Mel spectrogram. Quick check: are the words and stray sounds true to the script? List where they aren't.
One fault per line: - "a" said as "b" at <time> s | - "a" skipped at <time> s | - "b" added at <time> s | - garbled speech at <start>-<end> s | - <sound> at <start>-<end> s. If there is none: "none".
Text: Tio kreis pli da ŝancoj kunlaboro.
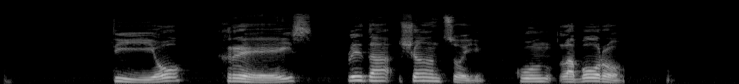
none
